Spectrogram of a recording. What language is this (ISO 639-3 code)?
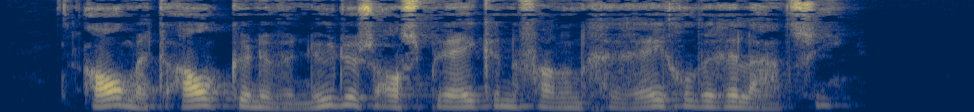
nld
